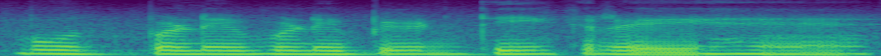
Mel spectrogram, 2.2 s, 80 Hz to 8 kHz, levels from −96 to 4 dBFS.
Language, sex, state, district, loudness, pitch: Hindi, female, Haryana, Charkhi Dadri, -14 LUFS, 185 Hz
